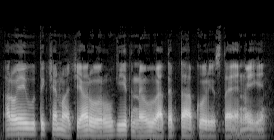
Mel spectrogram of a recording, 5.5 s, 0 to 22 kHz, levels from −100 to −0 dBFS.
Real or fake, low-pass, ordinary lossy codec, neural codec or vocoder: real; 19.8 kHz; MP3, 48 kbps; none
